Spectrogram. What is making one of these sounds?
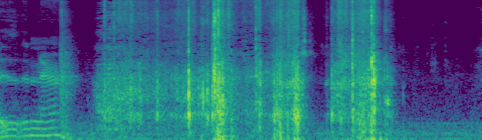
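A paper lid rustles and crinkles as it is peeled off a foil tray.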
